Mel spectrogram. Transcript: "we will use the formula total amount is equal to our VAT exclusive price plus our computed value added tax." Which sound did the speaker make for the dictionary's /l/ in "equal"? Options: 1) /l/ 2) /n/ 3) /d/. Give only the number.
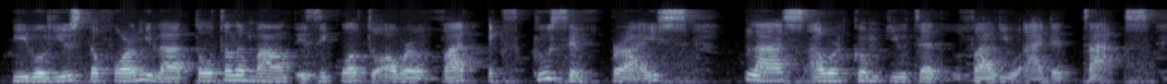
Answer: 1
